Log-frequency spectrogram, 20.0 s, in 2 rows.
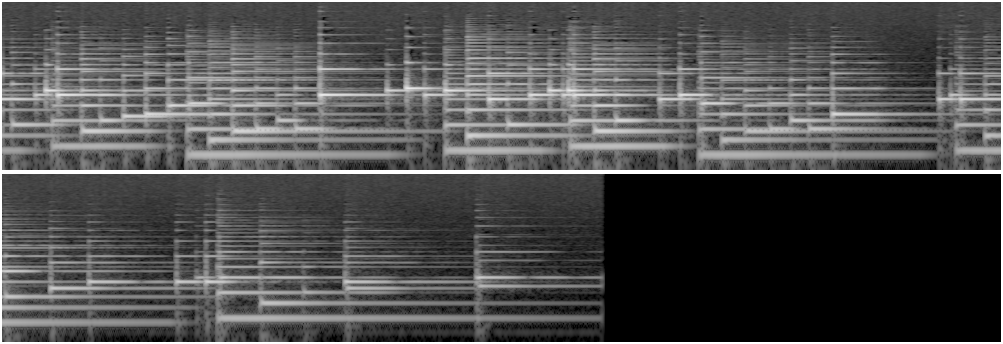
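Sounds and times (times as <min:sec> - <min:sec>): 
instrumental music: 0:00.0 - 0:16.0.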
